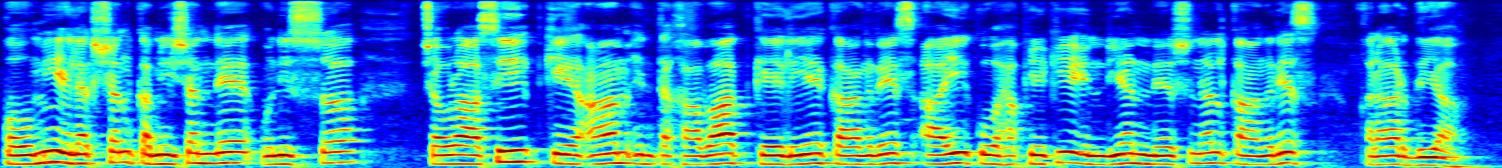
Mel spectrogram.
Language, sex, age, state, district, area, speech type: Urdu, male, 45-60, Bihar, Khagaria, rural, read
